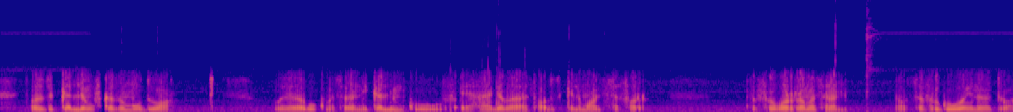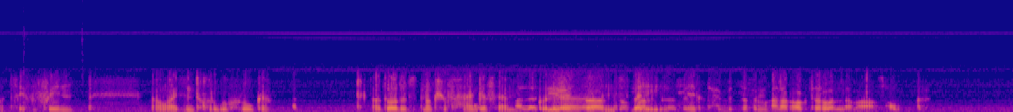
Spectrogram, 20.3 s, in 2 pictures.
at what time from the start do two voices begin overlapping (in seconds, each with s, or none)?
15.3 s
